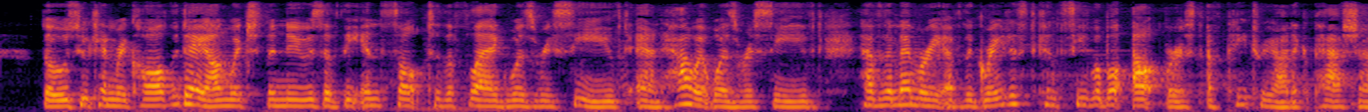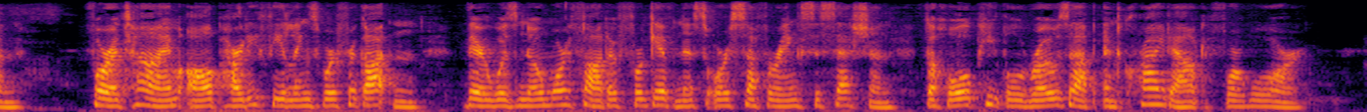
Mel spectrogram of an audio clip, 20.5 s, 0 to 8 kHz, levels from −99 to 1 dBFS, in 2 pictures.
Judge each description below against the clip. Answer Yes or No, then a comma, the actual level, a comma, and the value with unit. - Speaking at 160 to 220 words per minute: Yes, average, 180 wpm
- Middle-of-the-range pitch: Yes, medium, 170 Hz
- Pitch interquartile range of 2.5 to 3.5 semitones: Yes, average, 2.8 semitones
